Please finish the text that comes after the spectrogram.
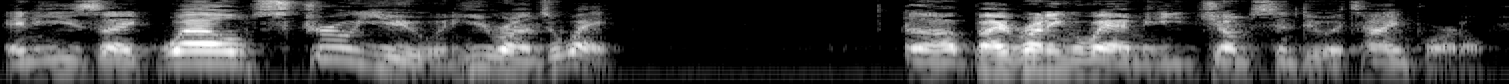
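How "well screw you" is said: high-pitched, drawn-out mock huff; petulant parting shot, hammed-up; retold defiant retort. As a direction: imitate a husband flouncing off. Acted husband's parting retort.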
